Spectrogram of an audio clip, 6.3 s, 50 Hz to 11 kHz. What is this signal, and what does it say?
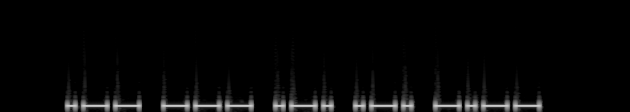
Morse code, heard as a keyed tone, about 15 wpm, 700 Hz. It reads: WORRY
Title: Sentences from Top 1100 Words - New Word Drill - 15wpm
